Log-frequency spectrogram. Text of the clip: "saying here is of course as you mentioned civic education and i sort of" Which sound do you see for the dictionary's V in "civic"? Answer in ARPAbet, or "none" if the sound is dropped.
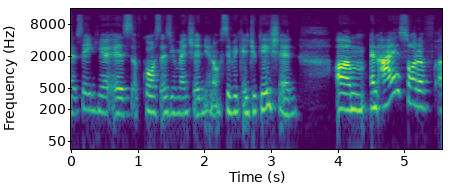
V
